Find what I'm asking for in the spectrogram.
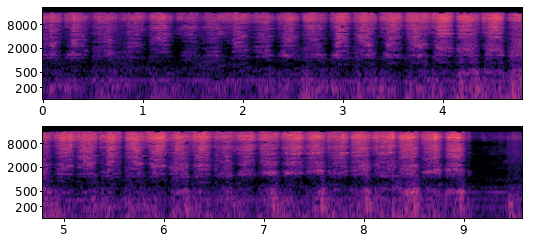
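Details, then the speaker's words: Hand-sharpening a kitchen knife on a wet sharpening stone; even rasping strokes about two a second with gritty bite; audible grinding shows the stone is cutting properly, not glazed. "o one of the signs that your stone is glazed is that it doesn't make any sound at all you kind of want to hear this grinding noise that you can hear now and if you don't hear anything then your stone is probably glazed"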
